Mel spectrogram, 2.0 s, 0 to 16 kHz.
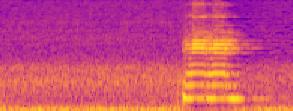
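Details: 1984 Honda Spree scooter untouched in a shed since about 1993: short, steady, reedy honk over background hum. Horn working.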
